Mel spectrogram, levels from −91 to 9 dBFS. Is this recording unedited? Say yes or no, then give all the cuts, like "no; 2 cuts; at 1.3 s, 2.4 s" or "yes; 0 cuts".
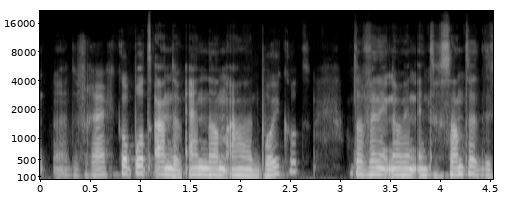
no; 1 cut; at 1.4 s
